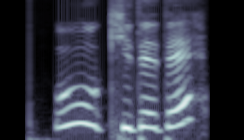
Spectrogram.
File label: excitement, monologue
